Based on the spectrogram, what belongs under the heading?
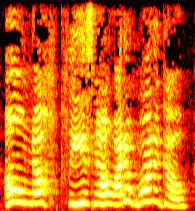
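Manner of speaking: high, pleading and scared; frightened little seed. A narrator's reading. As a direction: beg not to be taken away. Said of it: "thought Little Seed".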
